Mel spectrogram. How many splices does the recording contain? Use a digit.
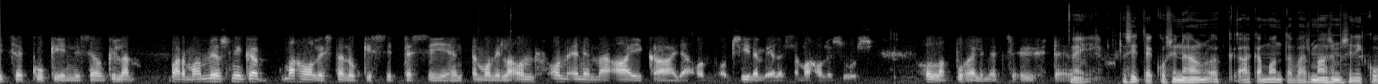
1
